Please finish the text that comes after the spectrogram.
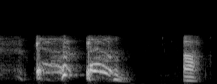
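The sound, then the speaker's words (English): A person coughs several times: two long, raspy bursts back to back, then a short pause and one more brief cough. “I am coughing up a storm again tonight.”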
